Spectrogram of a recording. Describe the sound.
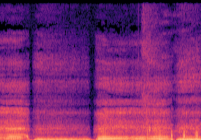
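A voice imitates a man breathing very loudly in his sleep at night: three long, rasping breaths with a low, voiced, snore-like drone, each separated by a brief pause.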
